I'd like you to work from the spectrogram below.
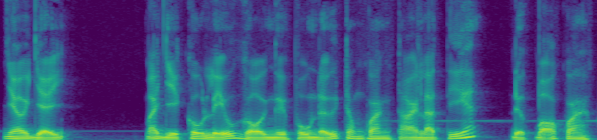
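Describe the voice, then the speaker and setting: Southern vietnamese guy telling a ghost story, deep and warm, steady. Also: fast talker.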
